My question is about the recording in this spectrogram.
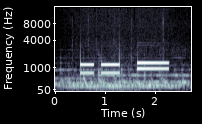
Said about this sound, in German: Gegen 16.30 Uhr ruft Roland Kadi 110 an.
